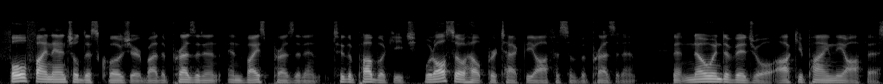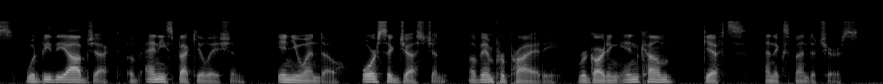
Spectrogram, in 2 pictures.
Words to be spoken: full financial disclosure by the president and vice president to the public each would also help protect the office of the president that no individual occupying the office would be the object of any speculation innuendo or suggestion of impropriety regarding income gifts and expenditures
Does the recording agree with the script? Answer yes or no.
yes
